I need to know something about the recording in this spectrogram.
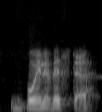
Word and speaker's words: Buena Vista: So they literally go up to the mountains in Buena Vista, right? If you pronounce it like a true Coloradan, and they hack up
